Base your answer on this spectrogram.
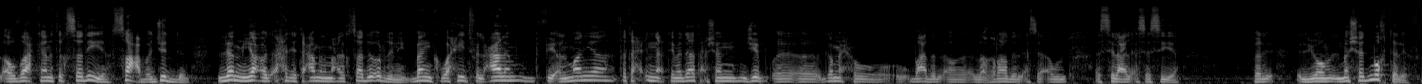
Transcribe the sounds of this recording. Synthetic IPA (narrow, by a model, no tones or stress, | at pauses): lʔɑwðˤɑːʕkaːnat̪ʔɪqt̪sˤɑːd̪ɪjːasˤɑʕbad͡ʒɪd̪ːan | lamjaʕʊd̪ʔaħad̪jɪt̪ʕaːmalmaʕɪlʔɪq̚t̪sˤɑːd̪ɪlʔʊɾd̪ʊnibankwaħiːd̪filʕaːlamfiʔalmaːnjafat̪aħʔɪnːɪʕt̪ɪmaːd̪aːt̪ʕaʃaːnːd͡ʒiːbɡamħbɑʕðˤllʔɑɣɾˤɑːd̪ˤɪlʔa̰saʔawsːɪlaːʕalʔa̰saːsɪjːa | faljoːmɪlmaʃhad̪mʊxt̪alɪf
